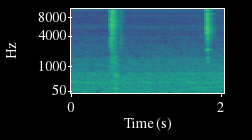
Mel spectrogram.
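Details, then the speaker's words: Tektronix TDS360 oscilloscope power-up using the front-panel membrane power button pad; two crisp relay clicks about a second apart, relays pulling in and staying in; normal power-up. "Don't know if you can hear that, but I hear the relays click, but it looks like they click right back off again."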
